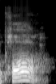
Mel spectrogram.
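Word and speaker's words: The Pas: Um, you know, I've been to the Paw and it's it's pound it's spelled P A S.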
